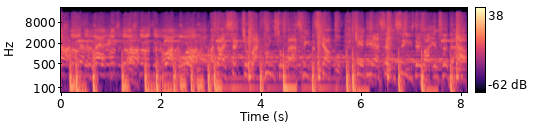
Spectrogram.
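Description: Boom-bap hip hop track: a rapper's vocal over punchy drums and a deep bass line.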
